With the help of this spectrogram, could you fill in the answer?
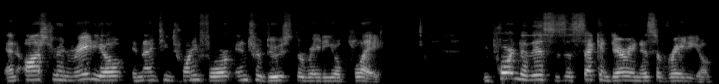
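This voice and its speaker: Guy presenting a research paper, pretty high bright voice, dry sound no room. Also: brisk, no room sound, rough recording. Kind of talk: scripted academic presentation, read aloud.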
